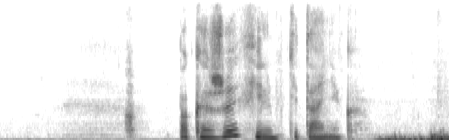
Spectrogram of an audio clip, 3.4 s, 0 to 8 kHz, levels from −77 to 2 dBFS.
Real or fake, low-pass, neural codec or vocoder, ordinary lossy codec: real; none; none; none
